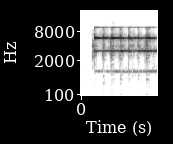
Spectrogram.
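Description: A bell rings in a rapid, trilling burst, struck about six or seven times in quick succession. It is loud, with a steady metallic ring and no voices.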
